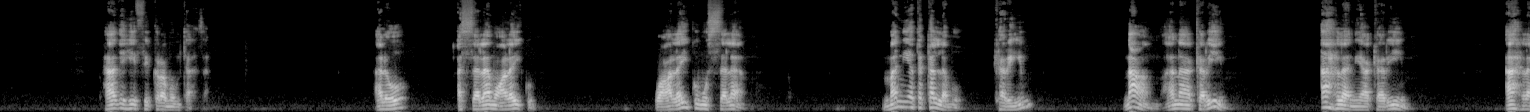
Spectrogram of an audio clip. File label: Conversation; SALAMAAT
